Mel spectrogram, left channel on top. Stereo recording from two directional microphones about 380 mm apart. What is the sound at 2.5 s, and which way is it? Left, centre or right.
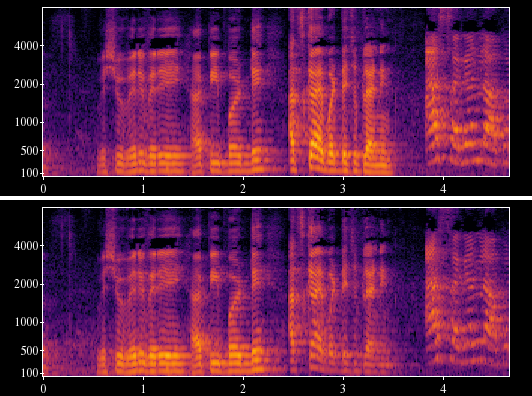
Speech, centre.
